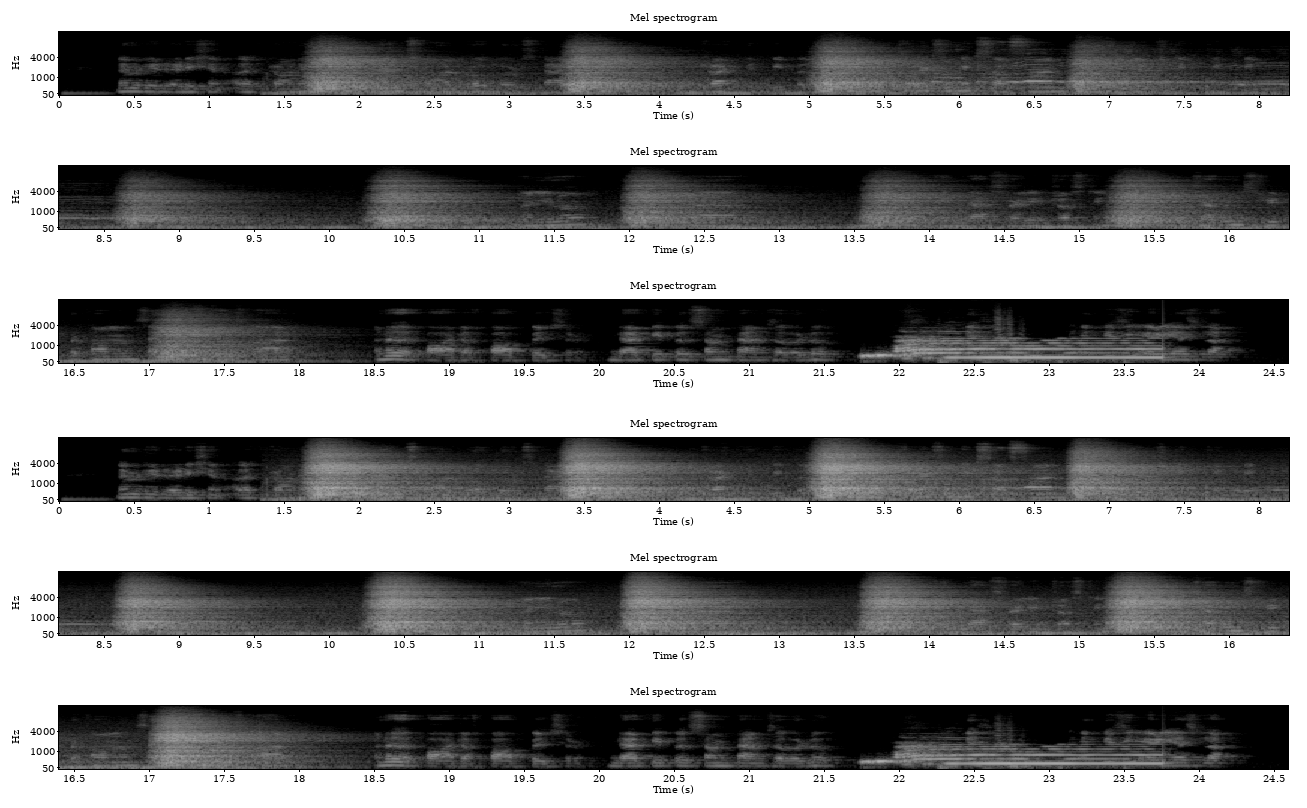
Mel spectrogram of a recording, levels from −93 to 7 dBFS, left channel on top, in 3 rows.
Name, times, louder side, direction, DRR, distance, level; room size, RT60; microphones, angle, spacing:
voice 1, 0.4-1.8 2.1-3.7 4.2-5.0 5.6-8.0 11.2-11.8 12.3-13.1 13.5-18.2 18.5-21.6 22.3-22.6 23.1-24.1, right 1 dB, 5° right, 1.7 m, -51 dB
sound 1, 1.4-18.0, right 10 dB, 65° right, 0.4 m, -35 dB
sound 2, 5.3-9.8, left 3 dB, 80° left, 1.2 m, -50 dB
voice 2, 21.7-23.8, left 1 dB, 15° left, 0.3 m, -32 dB
16.0 x 6.2 x 2.2 m
head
